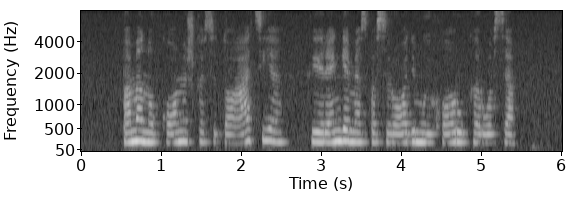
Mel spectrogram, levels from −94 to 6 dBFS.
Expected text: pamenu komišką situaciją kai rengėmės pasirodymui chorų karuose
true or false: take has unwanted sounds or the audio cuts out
false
